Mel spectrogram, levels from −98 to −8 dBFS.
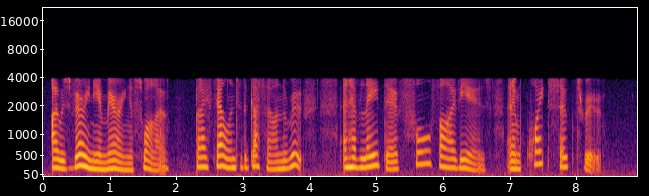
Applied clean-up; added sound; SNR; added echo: none; none; none; none.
